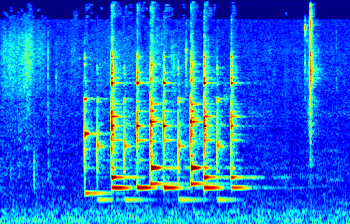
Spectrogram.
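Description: Mobile phone ringtone: a short melody of quick, clear notes that starts again about a second in and stops after about three seconds.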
